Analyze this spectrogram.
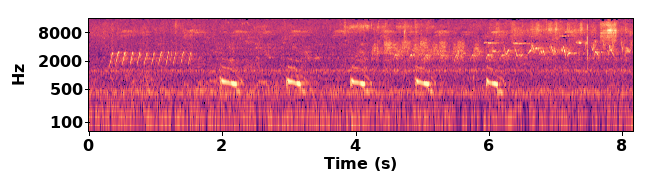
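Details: A presumed female yellow-billed cuckoo (Coccyzus americanus) at Bill Williams River NWR, La Paz County, Arizona, on 14 July 2015 around 6:00am, gives a brief rapid ticking trill, then five soft, hollow, slightly falling coos, about one per second.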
